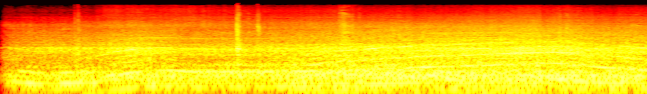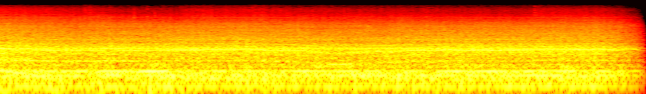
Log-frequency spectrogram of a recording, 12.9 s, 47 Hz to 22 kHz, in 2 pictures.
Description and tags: Sound of tractor on landfill using lifter. Recorded on Zoom H4n using RØDE NTG2 Microphone. No post processing.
